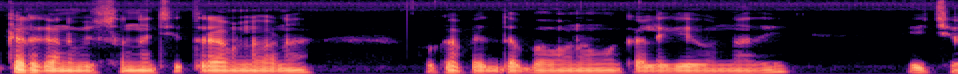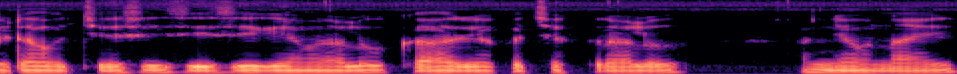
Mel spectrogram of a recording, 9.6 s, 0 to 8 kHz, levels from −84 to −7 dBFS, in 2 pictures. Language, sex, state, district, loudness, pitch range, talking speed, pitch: Telugu, male, Andhra Pradesh, Sri Satya Sai, -23 LUFS, 80-85 Hz, 105 wpm, 80 Hz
